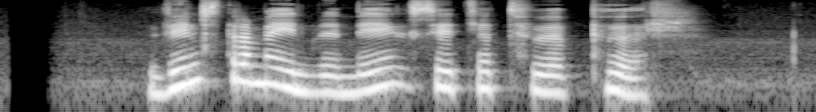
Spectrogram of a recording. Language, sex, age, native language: Icelandic, female, 40-49, Icelandic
